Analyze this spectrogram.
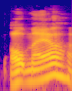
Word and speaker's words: Altmaier: Uh 1540 alt mayor. Okay, so I'm saying it right.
